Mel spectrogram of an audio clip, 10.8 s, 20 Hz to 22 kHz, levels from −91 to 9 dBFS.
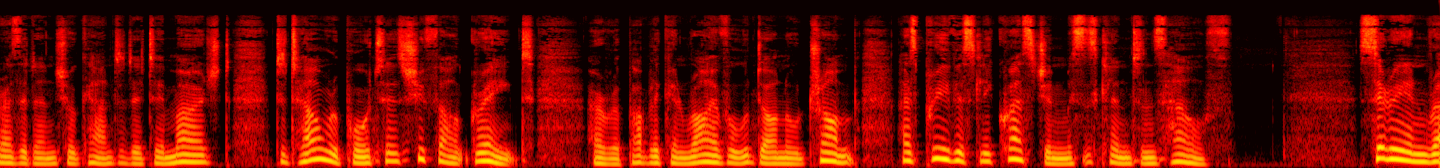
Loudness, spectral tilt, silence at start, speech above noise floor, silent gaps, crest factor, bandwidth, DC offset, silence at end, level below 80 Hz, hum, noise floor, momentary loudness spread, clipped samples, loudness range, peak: -27 LUFS; -5.5 dB/octave; 0 s; 33 dB; none; 16 dB; 15.5 kHz; under 0.1%; 0 s; -72 dBFS; none; -60 dBFS; 11 LU; under 0.1%; 2 LU; -10 dBFS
